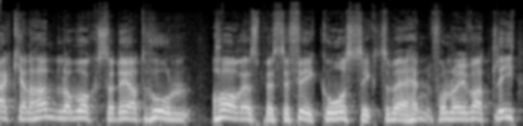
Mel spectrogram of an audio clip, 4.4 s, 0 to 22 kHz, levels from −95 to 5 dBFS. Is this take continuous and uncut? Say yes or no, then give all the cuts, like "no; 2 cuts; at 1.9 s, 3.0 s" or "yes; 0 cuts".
yes; 0 cuts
